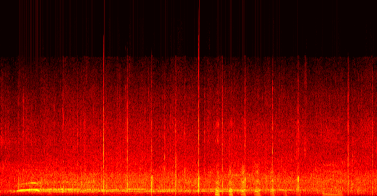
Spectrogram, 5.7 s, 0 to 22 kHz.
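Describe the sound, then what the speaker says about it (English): A crowd at the World Wallball ladies singles final applauds the travelling American team, steady clapping throughout with a few sharper individual claps standing out, while a voice speaks over it. "a big hand to the American team that travelled, 35 representatives"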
